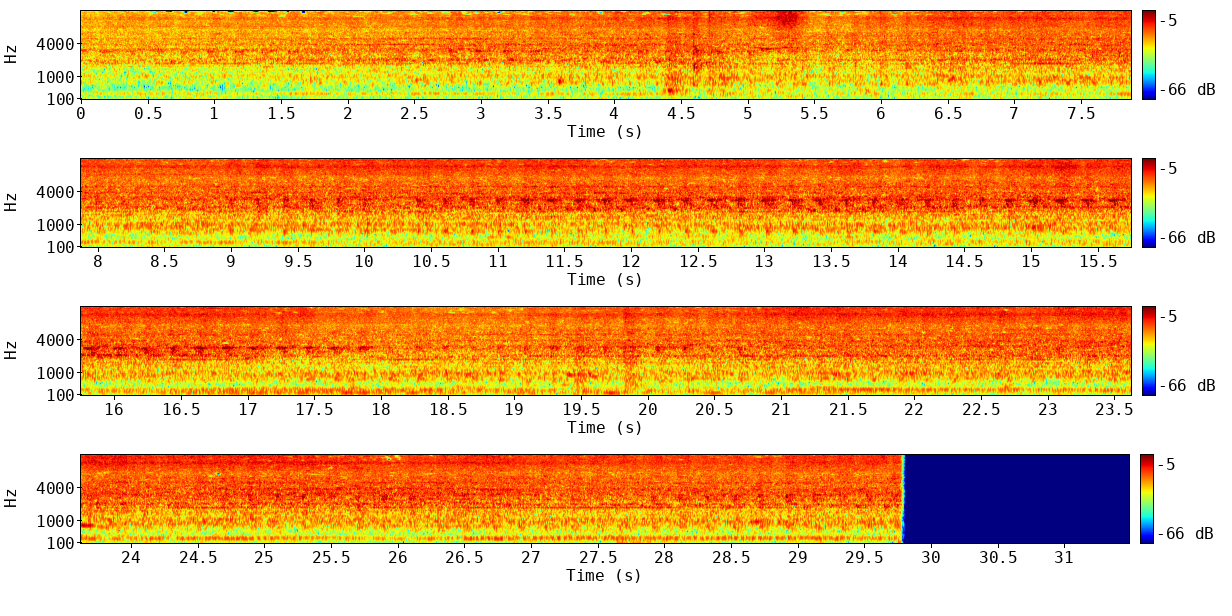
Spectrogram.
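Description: A small motor or household machine running steadily, a low hum with hiss. It grows a little louder over the first several seconds, and a fast, fine whirring rhythm is added for several seconds in the middle. The sound cuts off abruptly just before the end.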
